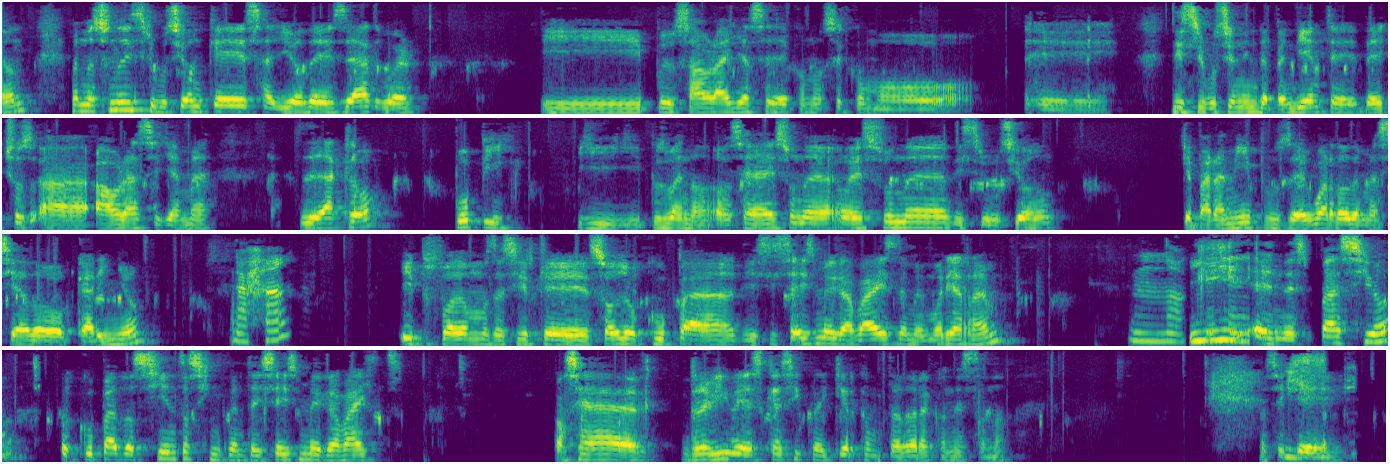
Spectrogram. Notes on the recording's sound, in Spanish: Nueva forma de trasmisión en vivo desde Hangout y en vivo en Youtube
